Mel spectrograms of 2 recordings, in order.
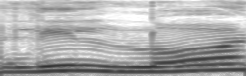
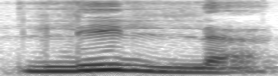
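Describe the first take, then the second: First: The L sound is thick and heavy. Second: The L sounds are thin and light. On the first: The speaker calls it wrong. "नहीं कर देना" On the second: The speaker calls it right. "ये लाम दोनों बारीक है"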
